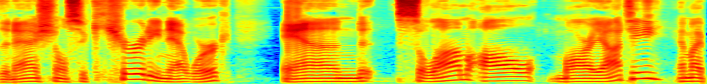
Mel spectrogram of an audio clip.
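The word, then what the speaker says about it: Salam Al-Marayati: And Salam Al-Marayti, am I pronouncing that right, Salam?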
